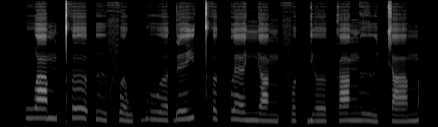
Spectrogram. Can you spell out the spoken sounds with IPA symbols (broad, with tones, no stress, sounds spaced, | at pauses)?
w a˧ m t̪ʰ əː˧ ʔ ɨ˨˩˨ f ə˨˩˨ w ɓ u˨˩ ə̯ ɗ e˧˥ j t̪ʰ ə˦˥ k̚ l ɛ˧ ɲ a˨˩ ŋ f ə˨˩ k̚ j əː˨˩ k a˧ ŋ ɣ ɨ˨˩˨ c a˧˥ m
